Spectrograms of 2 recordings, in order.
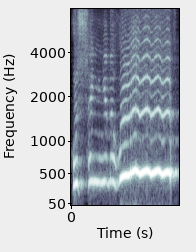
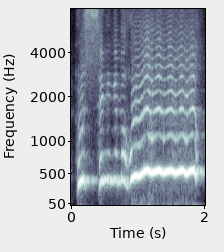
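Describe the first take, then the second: First: Put-on Welsh accent, much higher and louder, sung out; a Welsh choir teacher calls out again, singing. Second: Put-on Welsh accent, much higher and louder, slow and sung; a Welsh choir teacher calling down the hall in song. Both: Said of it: "So she had an accent".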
